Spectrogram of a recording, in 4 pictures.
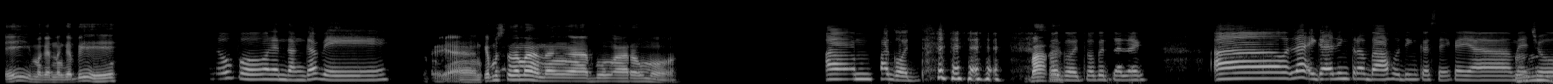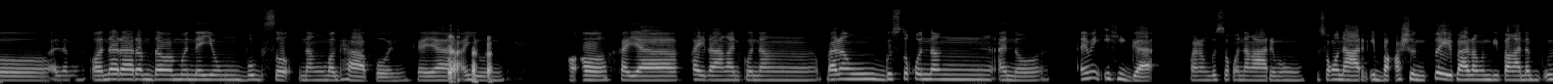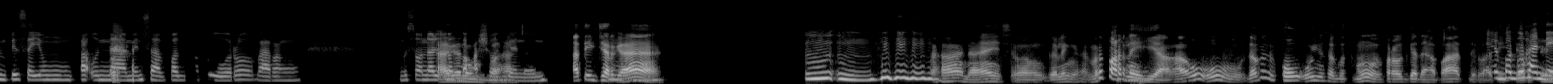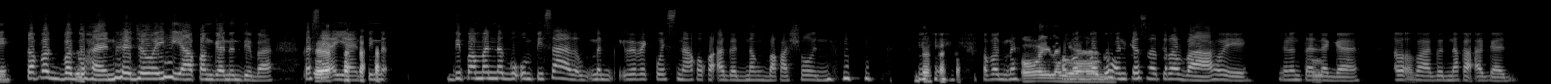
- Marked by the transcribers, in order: tapping; laugh; chuckle; chuckle; chuckle; chuckle; laugh
- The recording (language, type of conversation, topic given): Filipino, unstructured, Ano ang pinakamasayang bakasyon na hindi mo malilimutan?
